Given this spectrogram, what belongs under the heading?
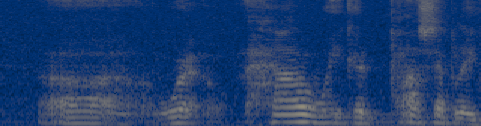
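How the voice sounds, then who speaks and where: A man talks in an American accent while obvious noise runs in the background. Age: 80s+. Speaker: author and journalism lecturer; World War Two veteran. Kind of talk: interview answer.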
